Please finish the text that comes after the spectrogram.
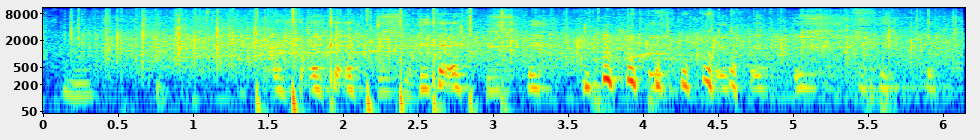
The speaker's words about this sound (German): Vielleicht auch mal einen Applaus für die uh. beiden.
